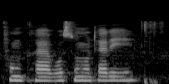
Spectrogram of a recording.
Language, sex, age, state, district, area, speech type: Bodo, female, 30-45, Assam, Kokrajhar, rural, spontaneous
